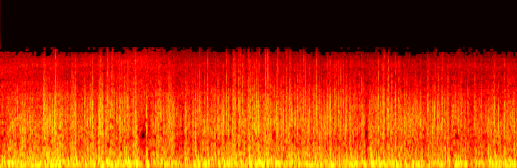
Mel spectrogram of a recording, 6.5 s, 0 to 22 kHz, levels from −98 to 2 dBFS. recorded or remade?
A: recorded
